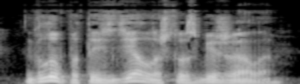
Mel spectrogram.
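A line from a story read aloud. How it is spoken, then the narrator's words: Gentle reproach. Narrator (Russian): мягко укорил ее Том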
